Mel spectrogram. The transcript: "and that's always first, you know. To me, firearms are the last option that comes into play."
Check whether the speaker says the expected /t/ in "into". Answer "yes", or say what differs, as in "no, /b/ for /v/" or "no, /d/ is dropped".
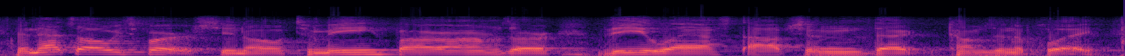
yes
